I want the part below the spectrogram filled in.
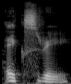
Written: एक्स रे

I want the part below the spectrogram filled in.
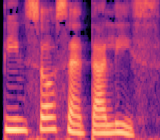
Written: तीन सौ सैंतालीस

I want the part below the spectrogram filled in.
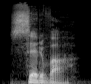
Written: सिरवा

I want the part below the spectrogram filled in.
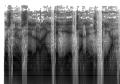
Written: चैलेंज

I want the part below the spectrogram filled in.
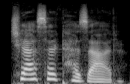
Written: छियासठ

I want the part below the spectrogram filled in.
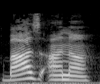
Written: बाज़

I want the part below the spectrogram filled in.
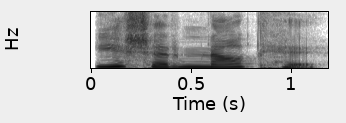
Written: शर्मनाक

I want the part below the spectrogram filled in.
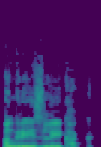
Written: अंग्रेज़

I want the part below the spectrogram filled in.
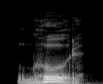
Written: घूर

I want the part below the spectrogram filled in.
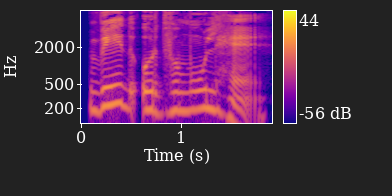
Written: ऊर्ध्वमूल

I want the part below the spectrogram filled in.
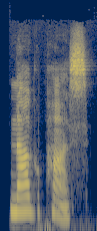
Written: नाग-फाँस

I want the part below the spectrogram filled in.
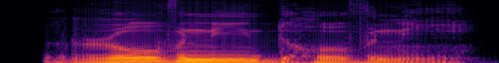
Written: रोवनी धोवनी

